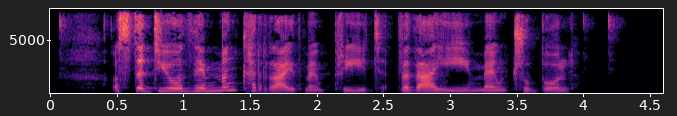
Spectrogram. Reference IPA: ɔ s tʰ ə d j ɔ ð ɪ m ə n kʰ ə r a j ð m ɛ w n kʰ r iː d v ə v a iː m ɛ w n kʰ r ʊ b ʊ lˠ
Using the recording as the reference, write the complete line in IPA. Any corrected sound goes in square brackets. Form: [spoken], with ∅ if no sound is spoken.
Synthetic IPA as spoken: ɔ s [t] ə d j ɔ ð ɪ m ə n kʰ ə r a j ð m ɛ w n [pʰ] r iː d v ə [ð] a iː m ɛ w n [tʰ] r ʊ b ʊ lˠ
